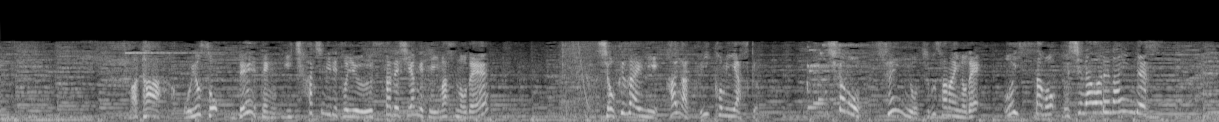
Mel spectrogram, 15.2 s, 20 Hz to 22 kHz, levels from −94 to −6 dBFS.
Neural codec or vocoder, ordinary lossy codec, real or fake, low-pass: none; MP3, 24 kbps; real; 5.4 kHz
